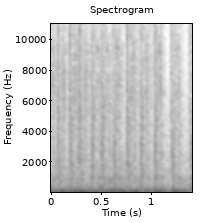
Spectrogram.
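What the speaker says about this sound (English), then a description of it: "this thing's firing autocannon" Autocannon fire in Space Engineers, a short burst of quick, evenly spaced heavy shots pounding away at close range, loud and unbroken throughout.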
